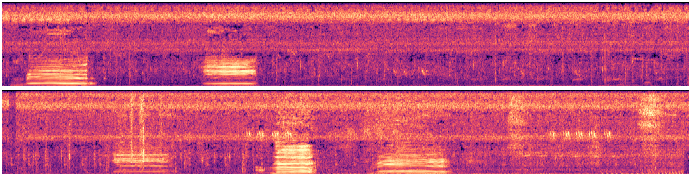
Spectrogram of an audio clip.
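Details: Docile cattle driven toward a broad field in a rural setting give five harmonic moos spread across the recording, short and rising then falling, separated by quiet stretches of low rumble and faint insect-like chirps.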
